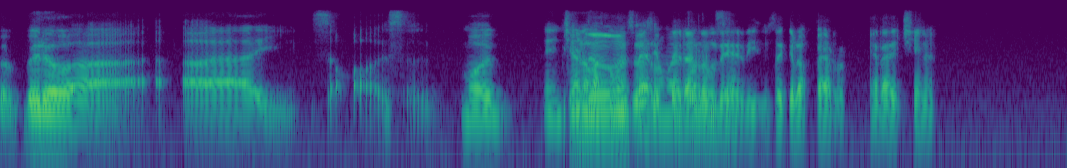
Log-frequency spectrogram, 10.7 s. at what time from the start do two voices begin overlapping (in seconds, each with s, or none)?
5.6 s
